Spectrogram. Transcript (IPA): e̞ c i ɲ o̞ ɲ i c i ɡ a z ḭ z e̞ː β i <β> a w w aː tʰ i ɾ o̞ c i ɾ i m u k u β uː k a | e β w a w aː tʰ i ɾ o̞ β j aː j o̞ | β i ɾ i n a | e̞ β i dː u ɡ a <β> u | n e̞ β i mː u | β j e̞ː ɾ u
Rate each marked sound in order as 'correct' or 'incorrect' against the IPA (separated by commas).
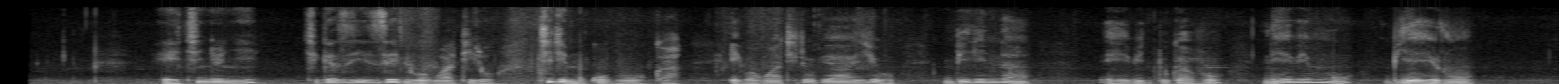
incorrect, incorrect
